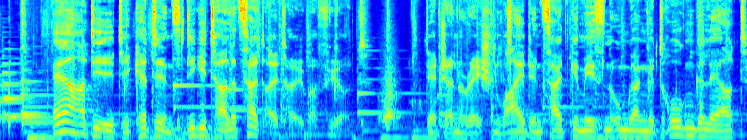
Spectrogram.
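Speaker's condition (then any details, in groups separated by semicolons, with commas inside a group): No condition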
